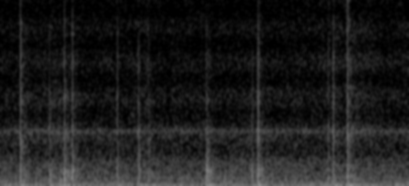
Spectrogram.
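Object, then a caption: Vinyl cosmetics bag. A small, glossy red polka-dot vinyl cosmetics bag is tapped slowly with fingernails. Sharp, quiet clicks with a soft, hollow tone fall at uneven intervals over a faint steady hiss.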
